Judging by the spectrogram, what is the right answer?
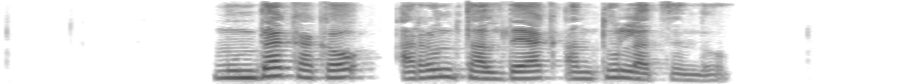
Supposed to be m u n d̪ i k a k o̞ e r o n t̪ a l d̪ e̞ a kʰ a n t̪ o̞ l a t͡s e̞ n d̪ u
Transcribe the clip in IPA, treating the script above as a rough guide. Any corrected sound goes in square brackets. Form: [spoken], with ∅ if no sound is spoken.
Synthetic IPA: m u n d̪ [a] k a k o̞ [a] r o n t̪ a l d̪ e̞ a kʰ a n t̪ o̞ l a t͡s e̞ n d̪ u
